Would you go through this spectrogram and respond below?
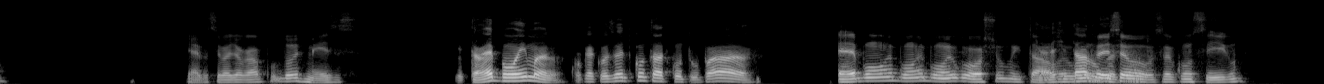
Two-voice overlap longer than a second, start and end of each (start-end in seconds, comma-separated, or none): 10.3-11.5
